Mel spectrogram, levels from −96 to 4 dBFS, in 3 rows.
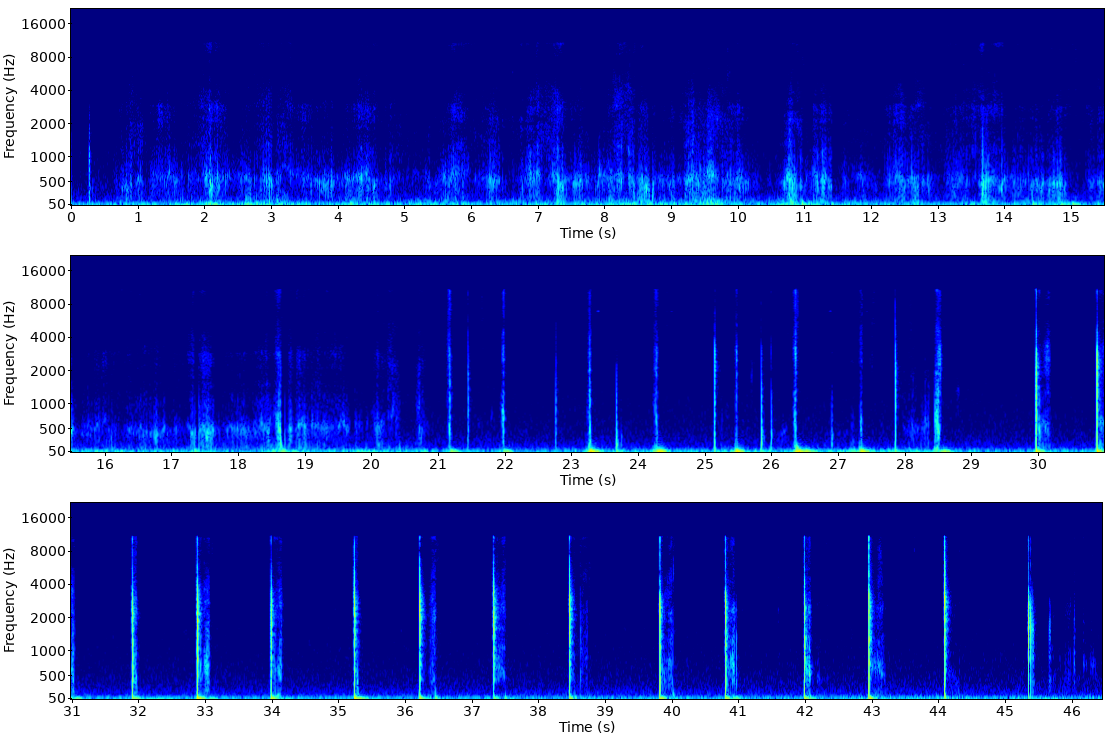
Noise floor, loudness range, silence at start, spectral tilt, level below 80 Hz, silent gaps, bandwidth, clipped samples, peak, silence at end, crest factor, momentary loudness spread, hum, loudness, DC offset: -68 dBFS; 24 LU; 0.8 s; -3 dB/octave; -54 dBFS; none; 11 kHz; under 0.1%; -4 dBFS; 0.7 s; 44 dB; 28 LU; none; -39 LUFS; under 0.1%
